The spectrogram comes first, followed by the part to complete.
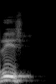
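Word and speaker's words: wrist: अगर कोई वर्ड अगर स्टार्ट होता है डब्ल्यू आर से तो उन वर्ड्स में डब्ल्यू लेटर साइलेंट रहेगा।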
